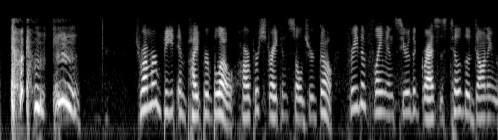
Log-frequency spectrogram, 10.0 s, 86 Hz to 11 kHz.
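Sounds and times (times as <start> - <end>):
man clearing throat: 0.2 - 1.6
speech: 2.8 - 9.9.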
